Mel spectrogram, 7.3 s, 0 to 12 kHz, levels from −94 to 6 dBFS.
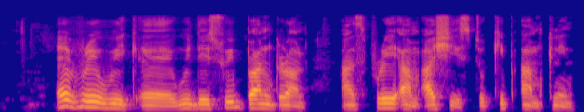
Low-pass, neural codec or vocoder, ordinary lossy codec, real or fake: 7.2 kHz; none; none; real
